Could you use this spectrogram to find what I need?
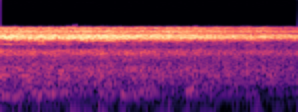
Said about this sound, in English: Tim, the gas is pouring in.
